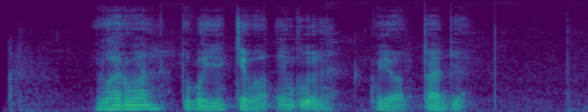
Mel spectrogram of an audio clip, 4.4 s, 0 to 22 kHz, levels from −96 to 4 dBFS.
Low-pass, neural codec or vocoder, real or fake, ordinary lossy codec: none; codec, 44.1 kHz, 3.4 kbps, Pupu-Codec; fake; none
